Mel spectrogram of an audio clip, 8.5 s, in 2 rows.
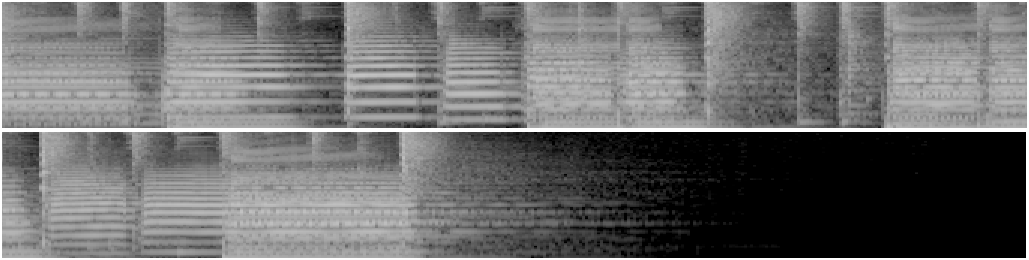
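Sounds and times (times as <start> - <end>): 
trumpet solo: 0.0 - 6.8.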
